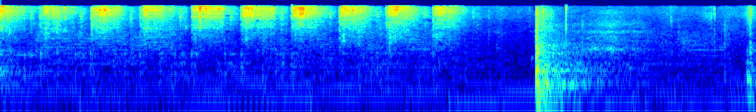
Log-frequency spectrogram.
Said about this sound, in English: Silicon time. Squirt him in our internal corners just like so. All we use is a smoothing agent, spray it down.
